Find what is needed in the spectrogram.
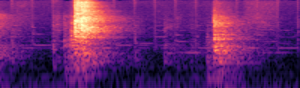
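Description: Three short, noisy rustling bursts, one near the start, one about half a second in and one about a second and a half in, as a man lets go of the climbing holds and swings his weight onto a rope-and-carabiner rig hung from a neodymium magnet. Background music plays underneath.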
